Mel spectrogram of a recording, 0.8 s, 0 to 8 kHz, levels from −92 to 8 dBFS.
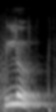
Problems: background sounds at intervals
